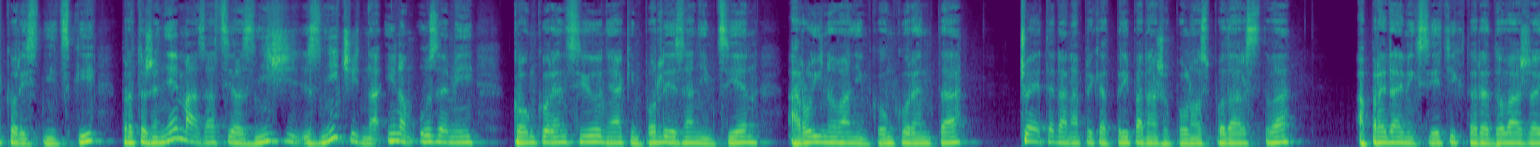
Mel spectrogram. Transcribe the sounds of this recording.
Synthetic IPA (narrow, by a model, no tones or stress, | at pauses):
kɔɾist̪ɲit͡skipɾɛt̪ɔʒɛɲɛmaːzat͡sɪɛʎzizɲit͡ʃiɟnaʔinɔmuːzɛmiː | kɔŋkuɾɛnt͡siuɲɛakiːmpɔd̪lɪɛzaɲiːmt͡sɪɛnaɾuinɔʋaɲiːmkɔŋkuɾɛnt̪a | t͡ʃɔjɛt̪ɛd̪anapɾiːklat̪̚pɾiːpad̪naːʒɦɔpɔlnɔɦɔspɔd̪aːɾst̪ʋa | apɾɛd̪ajniːxsɪɛciːkt̪ɔɾɛːd̪ɔʋaːʒa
